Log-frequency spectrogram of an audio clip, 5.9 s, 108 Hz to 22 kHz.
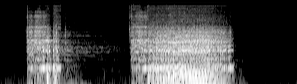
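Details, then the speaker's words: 1987 Crestliner's 90hp Johnson outboard, sat about a year with fresh plugs, sprayed to start. Two short bursts of ragged firing, the second about two seconds, each dying out; intermittent firing, probably from water in the fuel. "and it's got probably a bunch of water in it but we'll see hopefully it doesn't bend a rod or blow my eyebrows off water flowing all right yep oh well she's uh kind of running that's good fired off again"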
